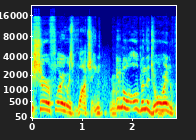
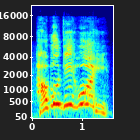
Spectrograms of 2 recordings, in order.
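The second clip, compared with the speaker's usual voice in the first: put-on high, slow, loud baby word; toddler voice; 12 semitones higher, 5 dB louder, slower than usual. Flurry repeating the silly word, high baby squeal.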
